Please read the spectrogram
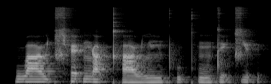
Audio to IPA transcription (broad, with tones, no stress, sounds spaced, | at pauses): w a˦ ʊ̯ t͡ɕʰ ɛ˦ ʔ ŋ a̰˦˨ ʊ̯ kʰ a˨ ʊ̯ l ĩ˨ pʰ ṵ˦˨ kʰ ũ˨ t ḛ˦˨ t͡ɕ ɪ˦ ʔ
